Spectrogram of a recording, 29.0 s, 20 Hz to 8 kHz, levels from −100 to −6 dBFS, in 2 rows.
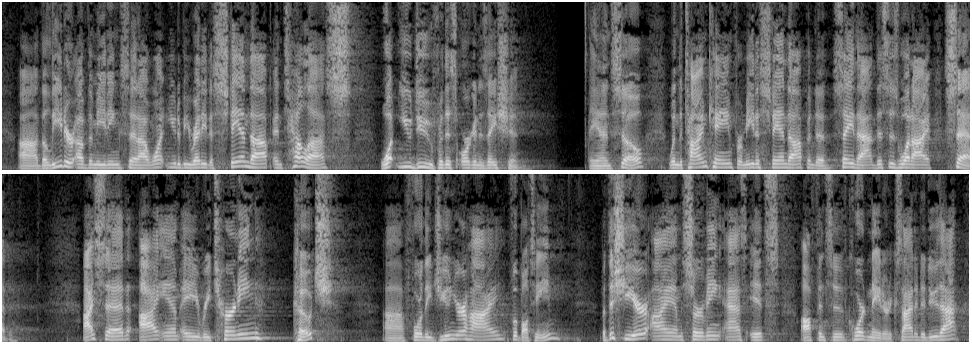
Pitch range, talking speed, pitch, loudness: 140-175 Hz, 150 wpm, 155 Hz, -25 LUFS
